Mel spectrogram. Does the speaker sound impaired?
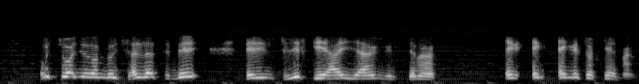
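Yes: Down syndrome.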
